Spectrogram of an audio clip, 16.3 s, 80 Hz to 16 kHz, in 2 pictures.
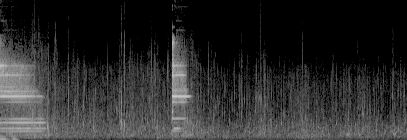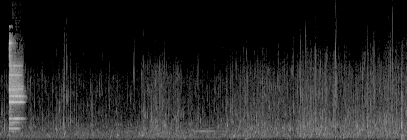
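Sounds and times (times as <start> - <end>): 
bright ringing tones from a struck singing pyramid: 0.0 - 1.0, 3.5 - 3.9, 8.3 - 8.7.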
